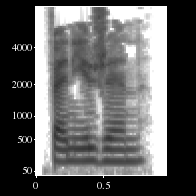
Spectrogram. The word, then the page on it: venusian: British English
